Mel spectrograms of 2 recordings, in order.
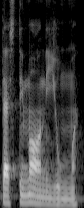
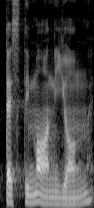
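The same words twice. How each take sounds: First: The final syllable has a clear u vowel. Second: The final syllable has a reduced schwa-like vowel. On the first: The speaker calls it right. "it should be testimonium" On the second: The speaker calls it wrong. "instead of testimonium"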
